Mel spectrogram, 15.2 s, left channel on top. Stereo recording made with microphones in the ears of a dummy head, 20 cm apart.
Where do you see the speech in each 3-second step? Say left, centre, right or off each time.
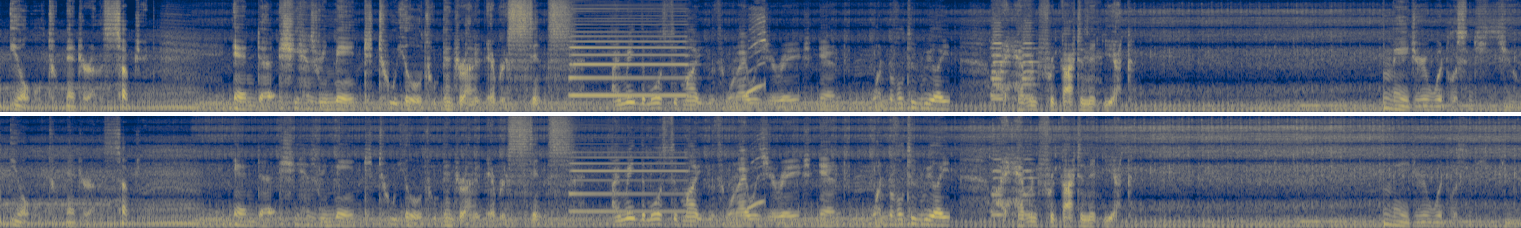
left, left, right, centre, left.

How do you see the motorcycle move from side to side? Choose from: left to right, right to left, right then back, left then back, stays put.
stays put.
